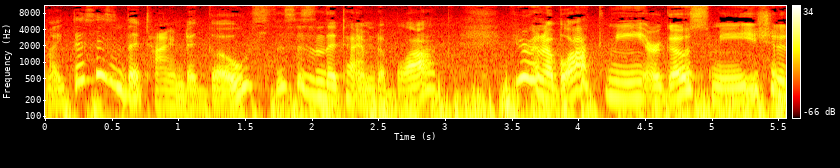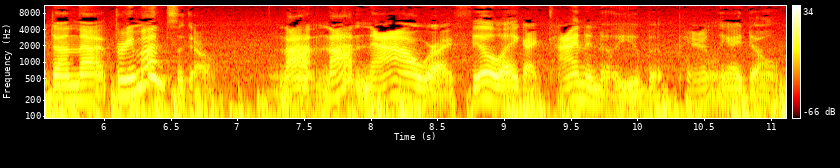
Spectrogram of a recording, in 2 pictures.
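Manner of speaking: ordinary talk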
